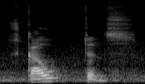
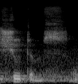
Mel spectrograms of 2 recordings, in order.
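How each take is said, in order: First: The name begins with a hard sk sound. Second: The name begins with a soft sh sound. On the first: The speaker calls it right. "Like you would pronounce the word scout" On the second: The speaker calls it wrong. "don't call me shootums"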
